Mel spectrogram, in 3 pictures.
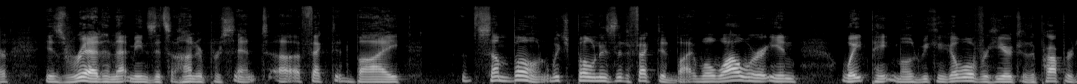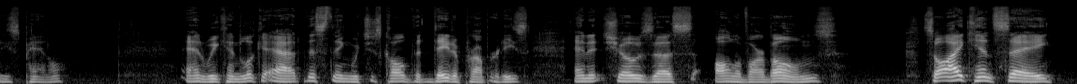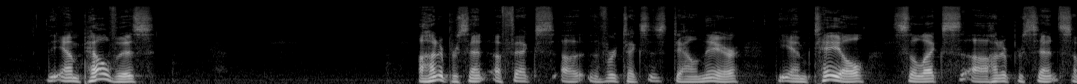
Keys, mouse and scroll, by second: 12.0 click, 17.8-19.8 drag, 21.9 click, 29.1 click.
